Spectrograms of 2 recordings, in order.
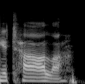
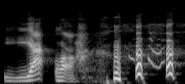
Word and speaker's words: Yatala: And I was saying Yatala. I thought it looked like Yatala to me. And being Australian, it's Yatla. Yatla. So when the woman said to me, "You're saying it wrong," I was like, "No, I'm saying it how it's spelt."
